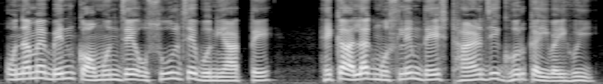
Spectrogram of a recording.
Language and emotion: Sindhi, neutral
